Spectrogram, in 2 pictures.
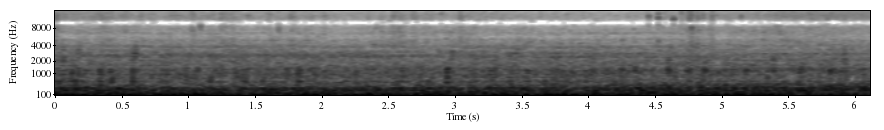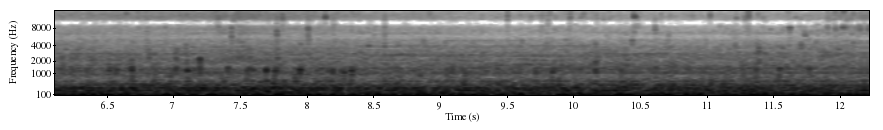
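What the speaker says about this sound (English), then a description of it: "let you hear the sound of the chicken frying" Chicken frying in a pan packed with oil for a Southern fried chicken dinner, giving a loud, dense, unbroken bubbling sizzle close up that runs steadily from start to finish, with no voices.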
